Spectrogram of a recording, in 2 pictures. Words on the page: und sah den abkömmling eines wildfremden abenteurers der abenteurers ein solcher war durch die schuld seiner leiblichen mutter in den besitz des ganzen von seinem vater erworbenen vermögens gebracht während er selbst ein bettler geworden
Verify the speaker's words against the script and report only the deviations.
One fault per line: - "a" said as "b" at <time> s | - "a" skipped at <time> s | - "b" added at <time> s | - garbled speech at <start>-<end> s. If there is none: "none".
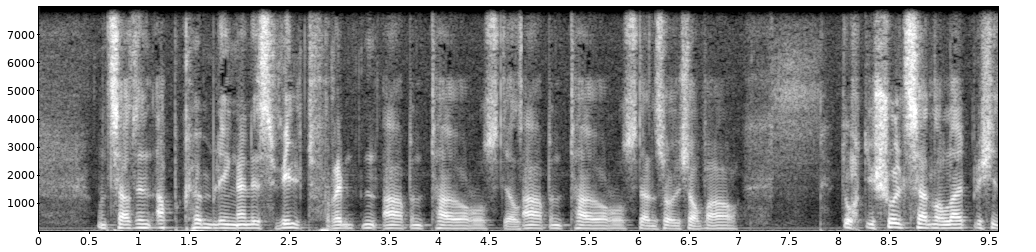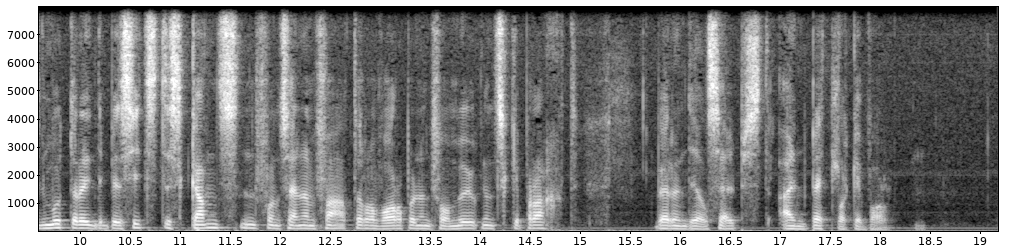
none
